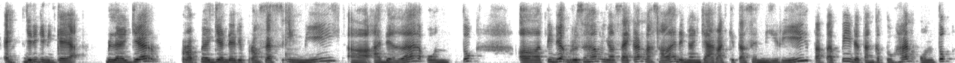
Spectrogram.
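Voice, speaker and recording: A woman's voice: fairly high pitch, normal speed, fairly bright tone, lo-fi sound. A woman hosting a church talk show, speaking casually and searching for words as she sums up.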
